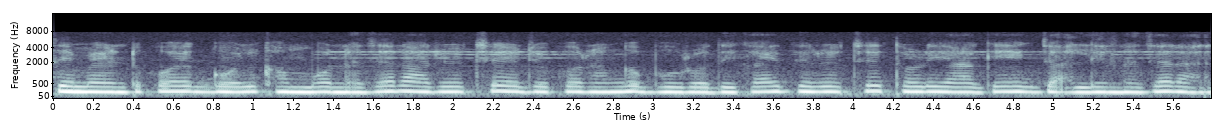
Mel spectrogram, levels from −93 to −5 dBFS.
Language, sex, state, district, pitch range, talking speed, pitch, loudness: Rajasthani, female, Rajasthan, Nagaur, 185-195 Hz, 240 wpm, 190 Hz, -13 LUFS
